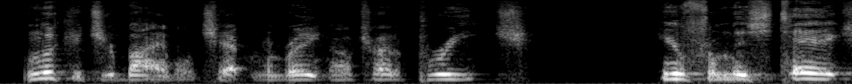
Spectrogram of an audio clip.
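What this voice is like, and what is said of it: Hoarse voice cutting in and out. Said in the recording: “My voice is in and out, this pollen.”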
